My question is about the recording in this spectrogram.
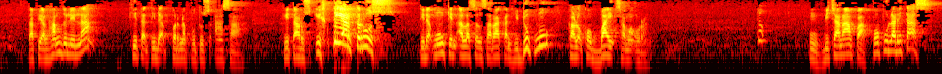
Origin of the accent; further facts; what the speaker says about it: Pinrang, South Sulawesi, Indonesia; Pertama kali saya pindah dari kampung saya di Pindrang. Pindah ke Makassar SMA.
